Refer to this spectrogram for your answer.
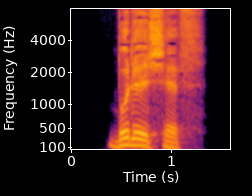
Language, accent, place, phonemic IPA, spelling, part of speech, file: German, Germany, Berlin, /ˈbʊdl̩ˌʃɪf/, Buddelschiff, noun, De-Buddelschiff.ogg
- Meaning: ship in a bottle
